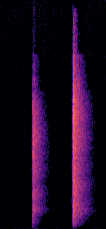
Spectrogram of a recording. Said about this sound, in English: That was me clapping out of joy.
